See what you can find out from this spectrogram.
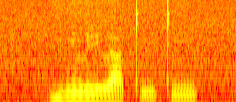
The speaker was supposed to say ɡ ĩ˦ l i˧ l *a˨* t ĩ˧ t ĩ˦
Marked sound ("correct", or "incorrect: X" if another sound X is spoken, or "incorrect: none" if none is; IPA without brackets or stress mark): correct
